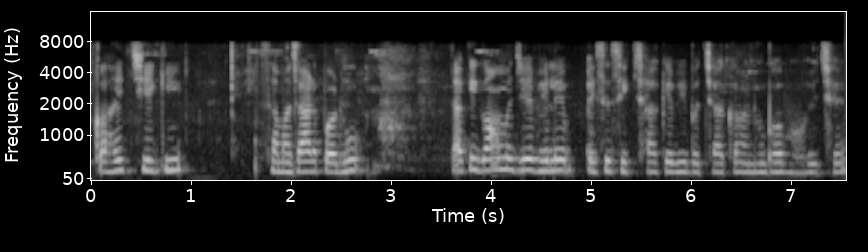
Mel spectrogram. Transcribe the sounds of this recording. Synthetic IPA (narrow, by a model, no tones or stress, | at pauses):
kəɦɛjt̪̚t͡ʃʰiɛki | səmat͡ʃaɾpəɽ̤u | t̪akiɡaumed͡ʒebʱeleəisesik̚t͡ʃʰakebʱibətːʃakeənubʱəʋɦojt͡ʃʰɛ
